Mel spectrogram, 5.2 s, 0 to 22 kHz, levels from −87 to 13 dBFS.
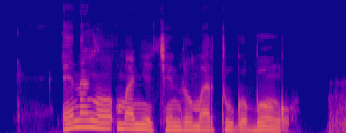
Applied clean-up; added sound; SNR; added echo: neural mask model Resemble Enhance denoiser.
